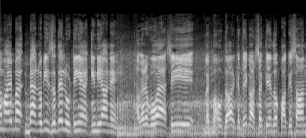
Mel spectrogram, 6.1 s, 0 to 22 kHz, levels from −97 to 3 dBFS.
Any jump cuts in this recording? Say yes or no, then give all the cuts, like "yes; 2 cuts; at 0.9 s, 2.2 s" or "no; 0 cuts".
yes; 1 cut; at 2.4 s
